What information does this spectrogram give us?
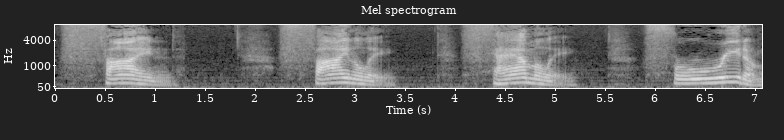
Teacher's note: you need to hear the air friction when practicing try to give the F One Beat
